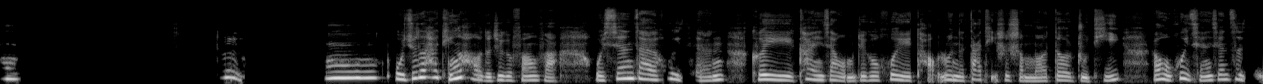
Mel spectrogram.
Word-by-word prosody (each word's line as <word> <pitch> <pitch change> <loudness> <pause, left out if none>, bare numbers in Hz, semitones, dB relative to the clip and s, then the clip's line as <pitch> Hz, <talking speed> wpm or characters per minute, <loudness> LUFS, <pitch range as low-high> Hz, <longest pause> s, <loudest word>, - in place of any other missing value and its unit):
嗯。 255 -1 0 2.0
嗯。 320 -6 +1 0.8
嗯， 300 +1 +7
我 245 -2 +4
觉 275 +6 +2
得 325 - +8
还 330 -1 +1
挺 285 +1 +5
好 225 - -4
的， 170 -3 -1
这 200 +3 -1
个 190 - -2
方 195 +2 -2
法。 170 -5 -5 0.3
我 195 - -1
先 265 +7 +3
在 245 -5 0
会 230 +1 -3
前 185 +4 -3 0.3
可 225 0 +4
以 200 -4 +3
看 225 +4 -3
一 200 - +1
下 200 -1 -4
我 165 - -4
们 160 - -1
这 190 +1 -2
个 190 0 -3
会， 195 -2 0
讨 - - -7
论 205 -3 -1
的 - - -1
大 215 +6 -7
体 210 - -10
是 200 - -6
什 165 -3 -7
么 155 +1 -3
的 185 +2 -4
主 160 -1 -1
题， 200 +6 -5 0.3
然 225 +1 +1
后 230 - +2
我 - - 0
会 270 +7 0
前 195 -3 -2
先 230 +3 -3
自 225 -2 -4
己 - - -14
210 Hz, 230 characters per minute, -20 LUFS, 190-255 Hz, 2.0 s, 得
